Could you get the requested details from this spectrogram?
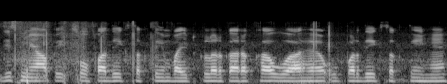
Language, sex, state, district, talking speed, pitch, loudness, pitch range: Hindi, female, Haryana, Jhajjar, 225 wpm, 160 Hz, -15 LUFS, 160-165 Hz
